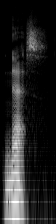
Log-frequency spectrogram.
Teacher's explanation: frequently Africans will pronounce nurse as ness, so that the vowel moves totally forward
